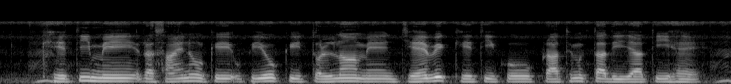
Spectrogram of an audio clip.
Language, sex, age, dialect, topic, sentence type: Hindi, male, 25-30, Kanauji Braj Bhasha, agriculture, statement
